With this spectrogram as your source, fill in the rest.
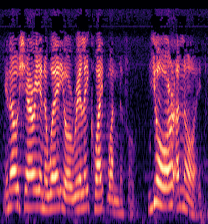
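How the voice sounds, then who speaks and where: Woman playing husky, bitter, outspoken secretary. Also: mid-range voice, animated, normal speed, natural voice. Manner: bitter, sardonic, heartfelt. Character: wry, wounded, outspoken female secretary. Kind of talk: 1940s radio comedy acting. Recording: dull vintage radio recording, long reverb.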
